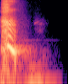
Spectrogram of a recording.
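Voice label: Vox Landing, voices heroes English; Lavril; kingsraid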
